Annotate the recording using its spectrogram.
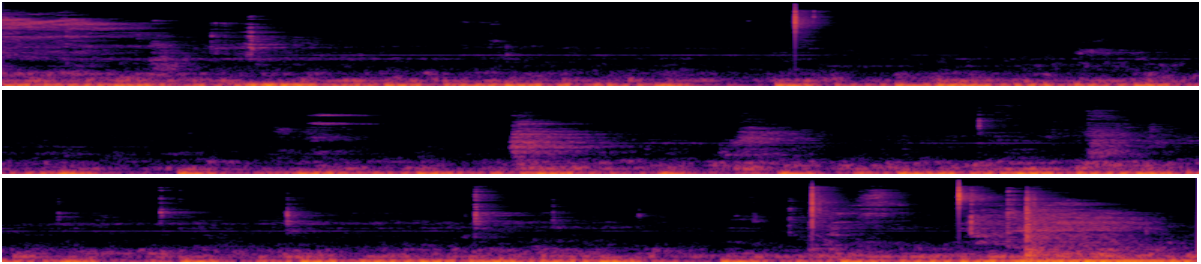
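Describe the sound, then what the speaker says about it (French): An SD card slid into a small Pi Airmon Raspberry Pi aircraft-radar receiver, giving scattered sharp plastic clicks and taps among soft handling rustles, close and fairly quiet with no voices. "pour commencer à utiliser le produit, il faut insérer la carte SD"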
